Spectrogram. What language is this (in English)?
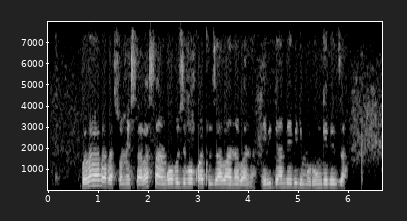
Ganda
